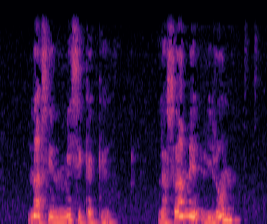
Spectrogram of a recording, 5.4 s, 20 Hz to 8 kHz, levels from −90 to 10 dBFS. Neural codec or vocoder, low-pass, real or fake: none; 7.2 kHz; real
